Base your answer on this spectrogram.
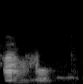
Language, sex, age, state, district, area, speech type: Odia, male, 45-60, Odisha, Nabarangpur, rural, conversation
